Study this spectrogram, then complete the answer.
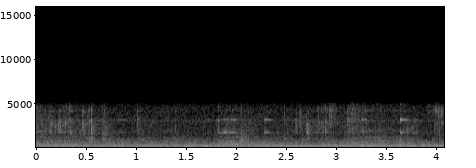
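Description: An electric spice grinder works whole spices with salt, a steady motor hum under a fast, even rattle and ticking of the hard pieces being ground.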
